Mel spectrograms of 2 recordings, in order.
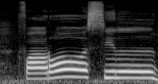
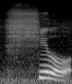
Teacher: tengah-tengah lidah teman-teman ketemu dengan langit-langit atas syil gitu ya jadi bacannya tebal gitu Kemudian yang kedua su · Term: huruf Sya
